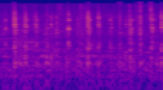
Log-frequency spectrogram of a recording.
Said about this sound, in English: A big industrial mixer does the kneading job.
